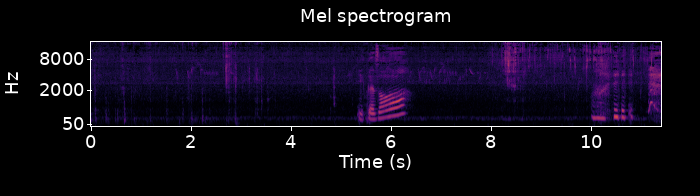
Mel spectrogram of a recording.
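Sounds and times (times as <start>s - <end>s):
low steady hum: 0.0s - 11.4s
speech: 5.4s - 6.4s, 10.4s - 11.0s
plain water pouring and trickling to rinse: 7.9s - 11.4s.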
